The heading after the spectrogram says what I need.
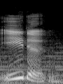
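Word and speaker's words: Ehden: For example, a town across from Hasrun is called Eden, E-H-D-E-N, which phonetically is the same as Eden, E-D-E-N, as in the Garden of Eden.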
